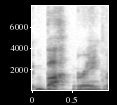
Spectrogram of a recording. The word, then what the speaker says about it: Bahrain: Yeah, I think when you pronounce it, it's like Bahrain, right? Bahrain, like there's like a glottal there's a glottal stop there.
